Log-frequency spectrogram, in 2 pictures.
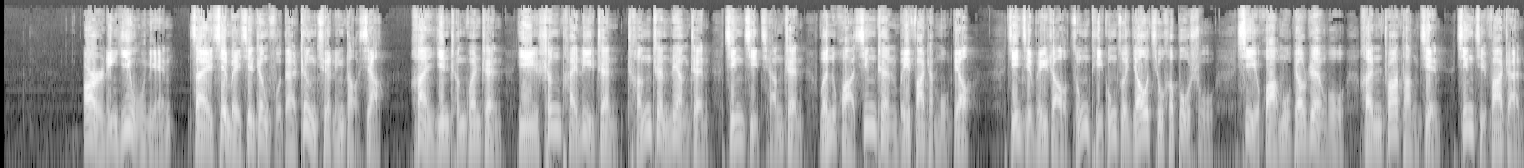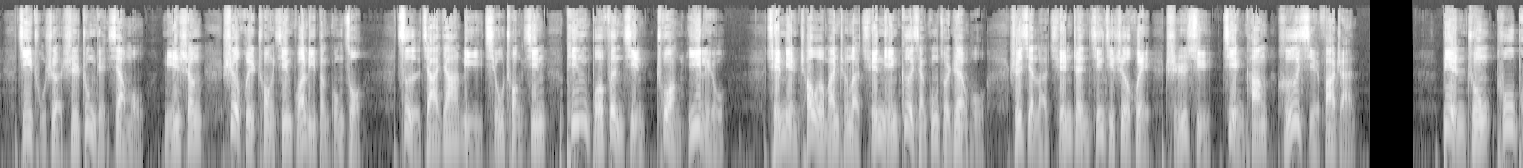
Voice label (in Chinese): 男 工作汇报 工作总结汇报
